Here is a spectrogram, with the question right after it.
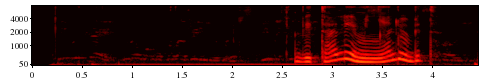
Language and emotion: Russian, positive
